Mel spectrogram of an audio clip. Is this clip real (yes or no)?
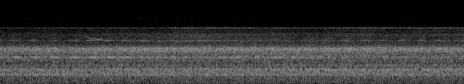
yes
